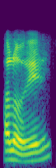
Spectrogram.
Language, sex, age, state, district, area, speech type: Kannada, male, 30-45, Karnataka, Raichur, rural, conversation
